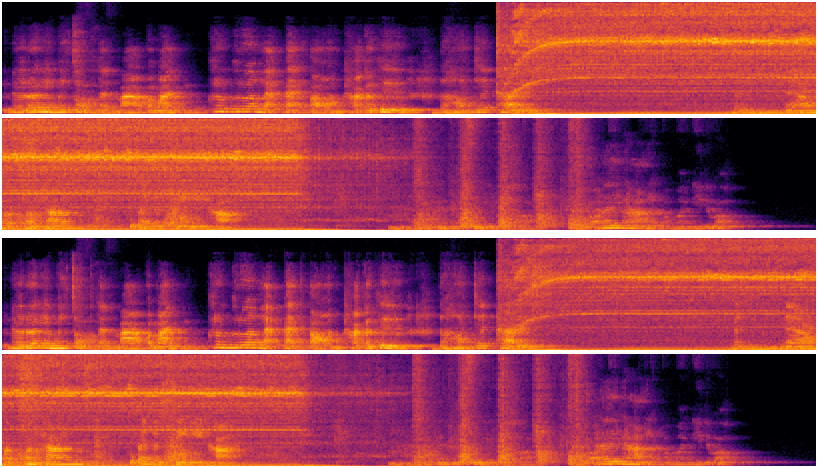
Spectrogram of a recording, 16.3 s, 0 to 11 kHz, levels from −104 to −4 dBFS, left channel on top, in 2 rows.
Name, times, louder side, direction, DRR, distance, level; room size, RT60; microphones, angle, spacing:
voice 1, 0.0-5.5 7.2-9.1 9.5-10.5 14.1-14.7, right 2 dB, 60° right, 0 dB, 0.6 m, -24 dB
voice 2, 0.7-1.0 4.3-4.7 7.2-8.9 12.0-13.5 13.8-15.4, equal, 5° right, -3 dB, 0.6 m, -32 dB
sound 1, 4.9-12.1, left 3 dB, 75° left, 0.6 m, -23 dB
sound 2, 8.3-10.1 10.6-11.1 11.5-13.9, right 1 dB, 30° right, 1.0 m, -33 dB
4.2 x 2.3 x 2.5 m, 1.0 s
head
